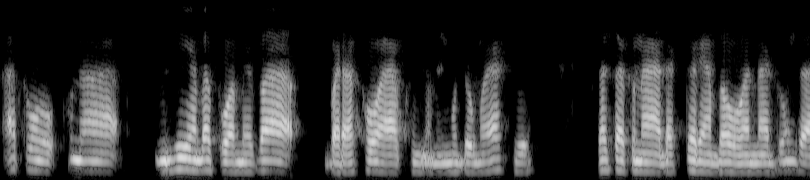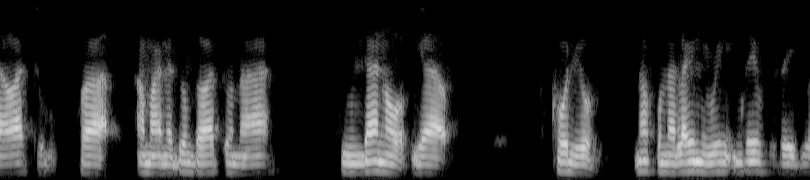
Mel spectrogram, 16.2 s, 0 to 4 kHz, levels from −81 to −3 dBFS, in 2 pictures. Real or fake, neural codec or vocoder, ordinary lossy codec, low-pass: fake; codec, 16 kHz, 4.8 kbps, FACodec; MP3, 32 kbps; 3.6 kHz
